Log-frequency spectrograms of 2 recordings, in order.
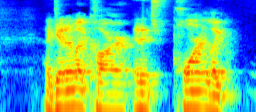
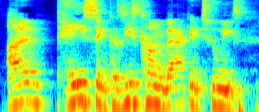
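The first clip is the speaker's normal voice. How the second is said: laughing; 7 semitones higher than usual. Real, not acted. Laughing retelling the dread.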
